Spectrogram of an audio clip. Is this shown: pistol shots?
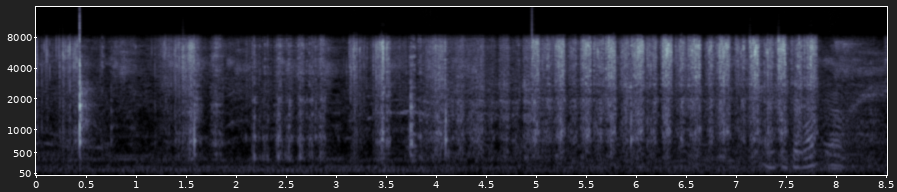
no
